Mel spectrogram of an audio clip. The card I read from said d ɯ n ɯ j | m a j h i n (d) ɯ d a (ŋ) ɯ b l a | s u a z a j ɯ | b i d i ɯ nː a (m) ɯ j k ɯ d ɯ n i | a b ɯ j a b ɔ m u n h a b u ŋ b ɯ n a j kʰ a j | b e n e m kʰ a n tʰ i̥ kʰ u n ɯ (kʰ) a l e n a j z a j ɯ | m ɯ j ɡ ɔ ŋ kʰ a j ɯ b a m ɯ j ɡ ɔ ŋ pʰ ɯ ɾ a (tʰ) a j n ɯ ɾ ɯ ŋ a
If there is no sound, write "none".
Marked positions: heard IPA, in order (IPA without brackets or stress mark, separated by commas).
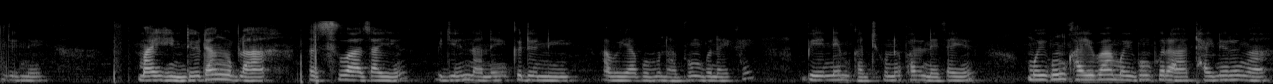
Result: d, ŋ, n, pʰ, tʰ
